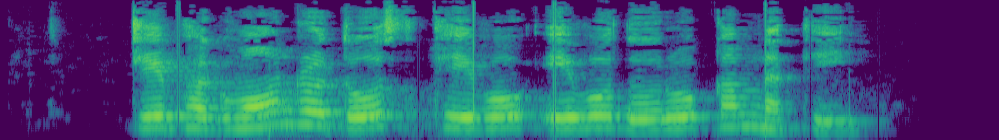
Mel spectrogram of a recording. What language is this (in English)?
Parkari Koli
